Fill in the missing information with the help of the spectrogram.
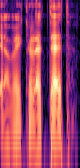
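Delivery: normal talking voice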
